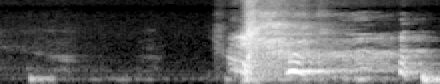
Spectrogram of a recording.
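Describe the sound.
A single loud sneeze bursts out sharply and trails into a breathy, tonal tail, preceded by a faint brief sound.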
